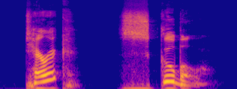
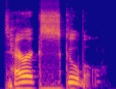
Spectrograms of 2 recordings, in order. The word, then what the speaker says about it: Tarik Skubal: And I actually was watching the Detroit broadcast, and they pronounce his name Tarik Skubal. Tarik Skubal.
